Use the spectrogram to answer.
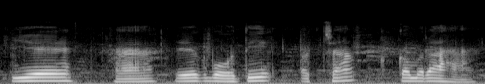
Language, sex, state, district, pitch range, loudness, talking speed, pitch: Hindi, male, Uttar Pradesh, Saharanpur, 130-155 Hz, -15 LUFS, 100 wpm, 145 Hz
